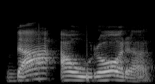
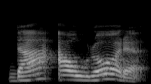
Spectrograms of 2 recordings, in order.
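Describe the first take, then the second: First: Slow, loud, each syllable apart; da aurora slow and loud, syllables apart; separated syllables. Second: Da aurora run together into one syllable, slow and loud; da aurora elided, slow and loud; joined syllables. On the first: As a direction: read da aurora split syllable by syllable. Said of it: "aqui, ó". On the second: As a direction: glide da aurora as a single merged syllable. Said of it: "eu tô unindo numa". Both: Shown as a demonstration.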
